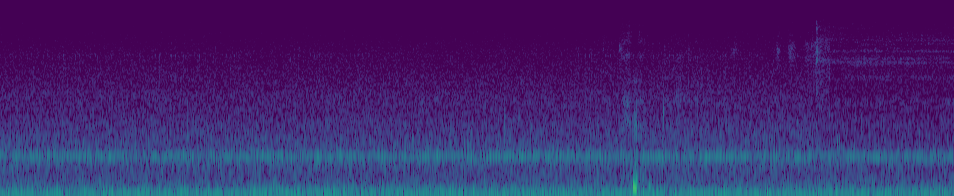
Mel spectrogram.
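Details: Steady engine-like hum with a thin constant tone above it, broken only by a single sharp click late on; no animal voice.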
